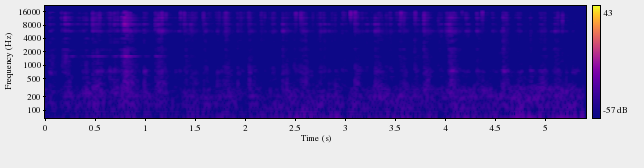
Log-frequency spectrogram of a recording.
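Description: Long nails scratch the raised pattern of a dark, textured Coca-Cola drinking glass, hollow and apparently empty, held in both hands. The result is a quiet, rapid run of dry, bright scratchy ticks that stop almost instantly, with a faint low rumble underneath.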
